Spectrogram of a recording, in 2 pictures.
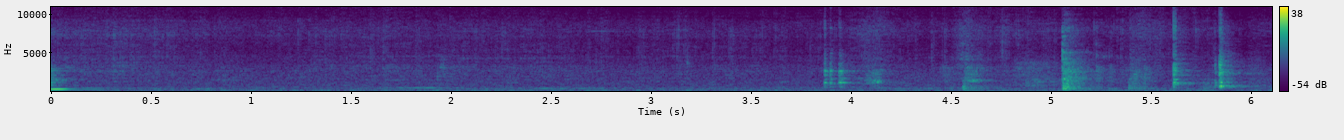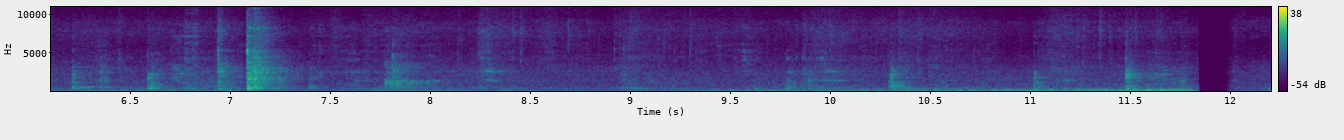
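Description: Wooden spatula scraping and knocking against a nonstick kadai as masala powder is stirred into frying onions and green chillies, with a faint sizzle. The knocks come mostly between about four and eight seconds in, and a low rumble builds near the end.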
